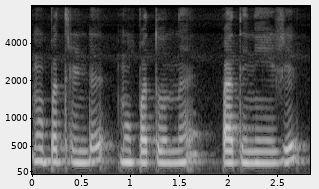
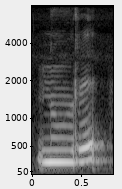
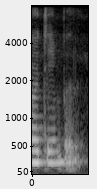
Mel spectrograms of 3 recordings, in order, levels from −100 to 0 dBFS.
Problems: low volume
